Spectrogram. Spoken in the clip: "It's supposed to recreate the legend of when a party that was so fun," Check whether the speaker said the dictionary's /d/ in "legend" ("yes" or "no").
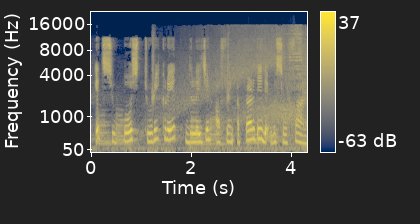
no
